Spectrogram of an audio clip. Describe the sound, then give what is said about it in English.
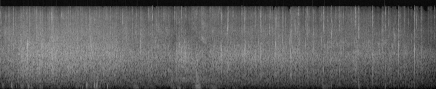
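An audience claps together to welcome a pastor to the pulpit, a dense, sustained burst of applause lasting the whole stretch, steady and full at first, then easing slightly in loudness while staying continuous. “I've never had that like kind of applause, man.”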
